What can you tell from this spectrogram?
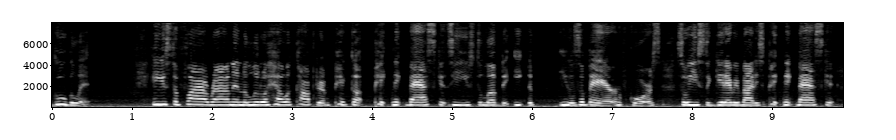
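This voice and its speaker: A woman's voice: sits high, low-quality recording. A woman ranting heatedly to her viewers, scolding and combative, hammering the same points again and again. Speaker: vlogger. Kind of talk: heated rant to camera.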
